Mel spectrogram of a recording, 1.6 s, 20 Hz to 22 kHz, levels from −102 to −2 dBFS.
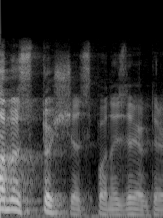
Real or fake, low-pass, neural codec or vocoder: fake; 10.8 kHz; vocoder, 24 kHz, 100 mel bands, Vocos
